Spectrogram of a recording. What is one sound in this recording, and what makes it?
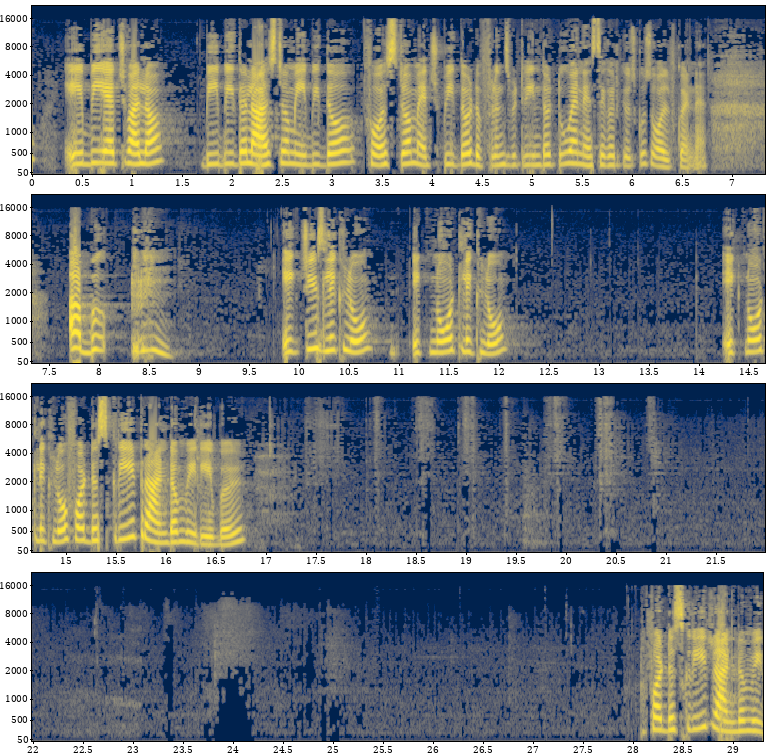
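A young woman speaks calmly into a headset microphone, explaining.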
